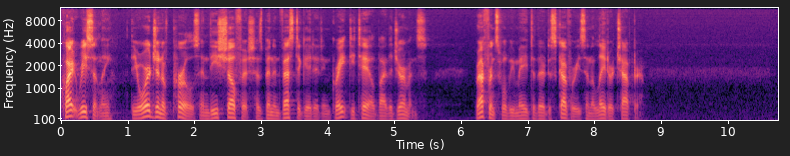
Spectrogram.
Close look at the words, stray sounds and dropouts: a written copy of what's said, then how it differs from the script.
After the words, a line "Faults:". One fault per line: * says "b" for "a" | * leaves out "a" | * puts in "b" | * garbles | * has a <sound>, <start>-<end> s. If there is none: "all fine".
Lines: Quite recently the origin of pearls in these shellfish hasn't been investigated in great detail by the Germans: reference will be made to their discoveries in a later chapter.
Quite recently the origin of pearls in these shellfish has been investigated in great detail by the Germans: reference will be made to their discoveries in a later chapter.
Faults:
* says "has" for "hasn't"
